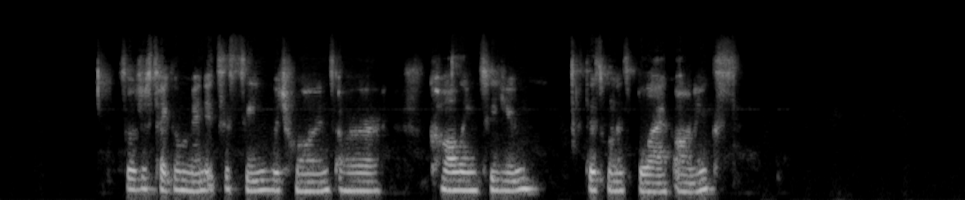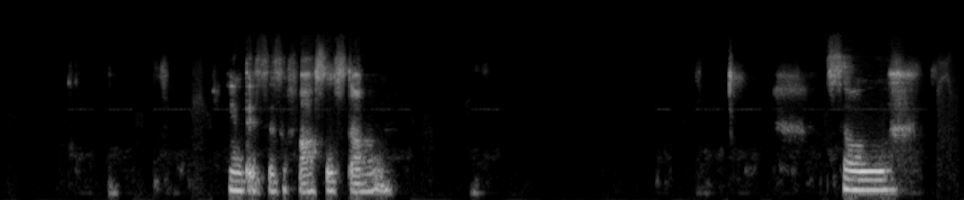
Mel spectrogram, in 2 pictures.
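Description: A young woman talks calmly and close by, with pauses.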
